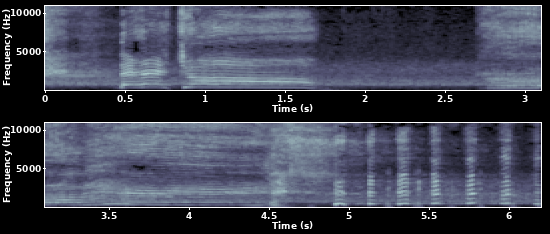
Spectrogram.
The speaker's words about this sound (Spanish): Y escuchen el graderío que está enardecido, gritando, gritando que esto es.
